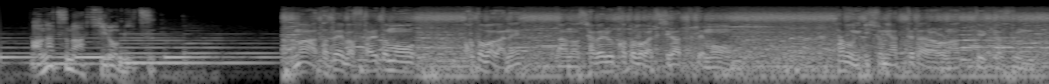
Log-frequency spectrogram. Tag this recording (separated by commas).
Music, Speech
